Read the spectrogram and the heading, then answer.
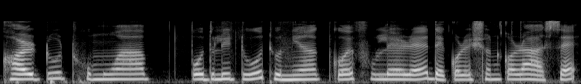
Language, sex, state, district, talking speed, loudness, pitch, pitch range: Assamese, female, Assam, Kamrup Metropolitan, 80 wpm, -16 LUFS, 235 Hz, 230-240 Hz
